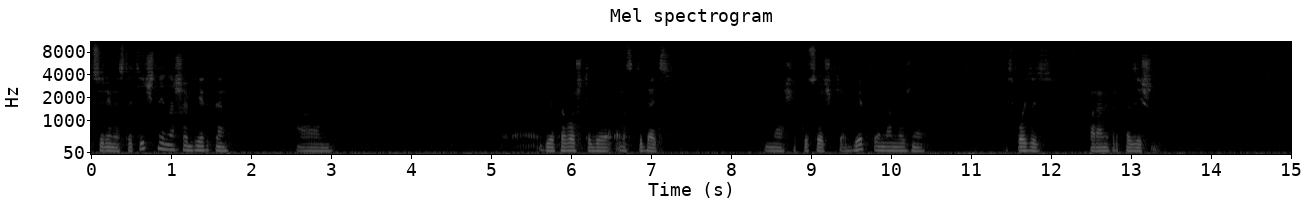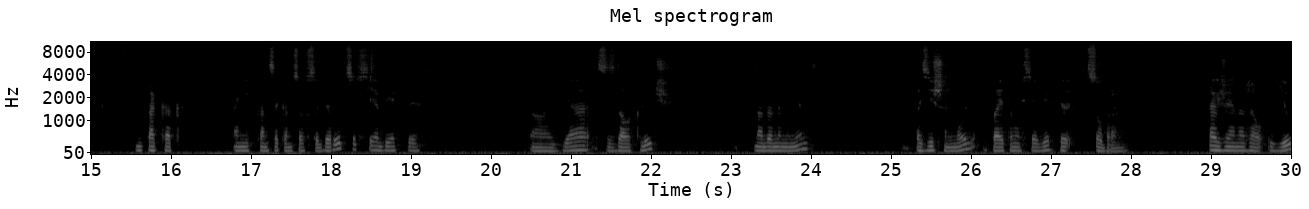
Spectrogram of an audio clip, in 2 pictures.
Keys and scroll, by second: 21.8 u.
